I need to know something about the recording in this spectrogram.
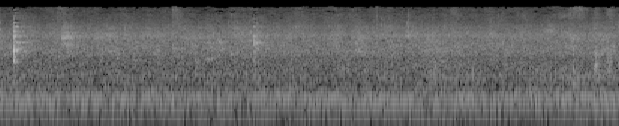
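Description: Metal forks and spoons clinking against a glass serving bowl of noodles: one sharp clink just after the start, then a few fainter taps, over a faint steady hum.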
